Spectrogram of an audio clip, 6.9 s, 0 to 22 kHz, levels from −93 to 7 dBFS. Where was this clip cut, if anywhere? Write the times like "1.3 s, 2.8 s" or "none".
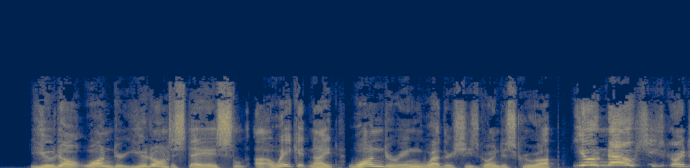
1.7 s, 3.4 s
